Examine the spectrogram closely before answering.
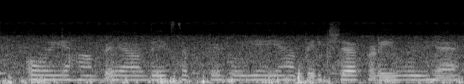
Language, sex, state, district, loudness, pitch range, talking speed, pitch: Hindi, female, Haryana, Charkhi Dadri, -20 LUFS, 100-105 Hz, 180 wpm, 105 Hz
